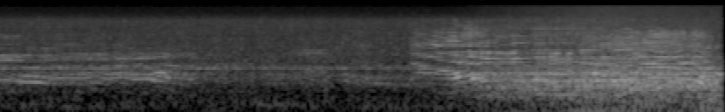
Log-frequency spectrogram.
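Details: Red deer stag bellowing during the late-September rut in the Pyrenees mountains, in remote summer pastures shared with cows and horses; a hoarse, wavering harmonic roar that swells louder in its second half, with a faint background hiss.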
